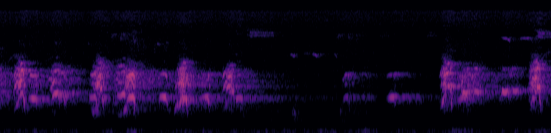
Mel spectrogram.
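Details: A hound barks on the trail of a white-headed hare during a hunt, sending out clusters of sharp, ringing yelps separated by short pauses, with quiet surroundings between bursts.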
